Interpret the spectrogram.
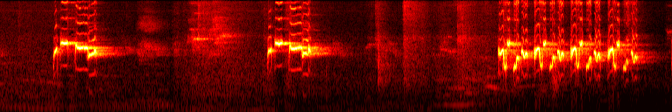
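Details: Sooty-headed bulbul (kutilang) singing briskly: two short slurred whistled phrases a couple of seconds apart, then a fast run of rapid chattering, warbling notes packed closely together, with no background noise.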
